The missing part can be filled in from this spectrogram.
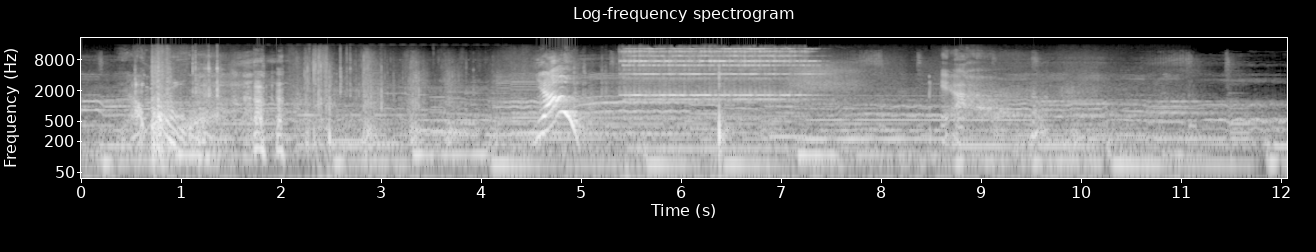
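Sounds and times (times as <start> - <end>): low background music: 0.0 - 12.0
high bell-like ringing: 5.4 - 7.9.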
